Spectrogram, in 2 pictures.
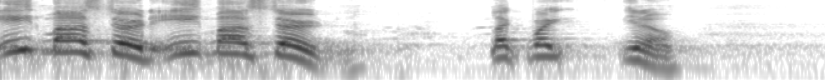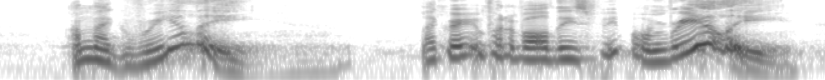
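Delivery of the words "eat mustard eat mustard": crowd hollering, high, very loud, drawn out. Recounting people at a church yelling at them, imitating people yelling. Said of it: "They started yelling".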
